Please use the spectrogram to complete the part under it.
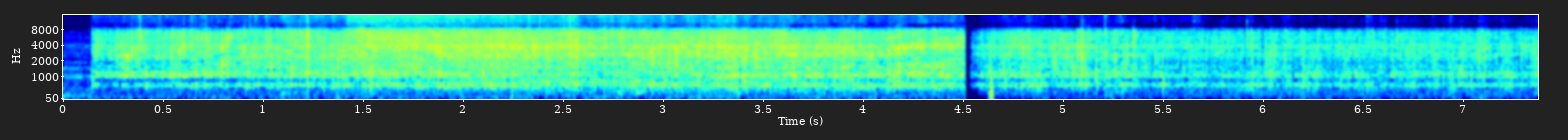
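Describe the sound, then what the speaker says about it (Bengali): A ground spice paste of ginger, cumin and coriander, with chili and turmeric powder, sautés in a pan for a boal fish curry. It gives a loud, steady sizzle that cuts out abruptly midway, then resumes slightly softer. "চামচ মরিচের গুঁড়া, চামচ হলুদের গুঁড়া, ভালো করে মশলাটা কষাই নিব"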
